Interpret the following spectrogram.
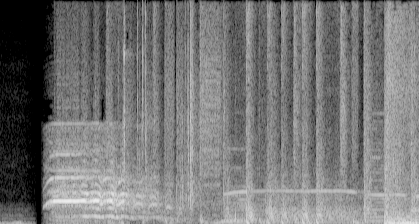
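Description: A horse whinny sound effect breaks in suddenly about half a second in, wavering and fading over a second or so, leading into intro music with held tones and a deep hit near the end.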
